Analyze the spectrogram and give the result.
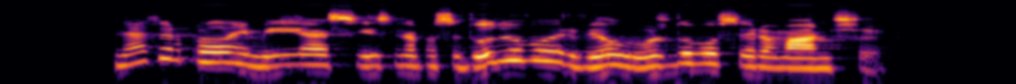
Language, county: Lithuanian, Marijampolė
